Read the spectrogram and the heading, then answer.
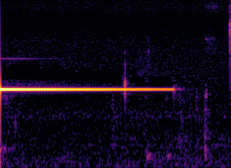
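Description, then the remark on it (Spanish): A phone's text message alert, for a message sent by the owner's son, sounds as a single steady, high electronic beep lasting about a second, clear, then fades into quiet room noise with no one talking. “mi hijo me está mandando mensajes, espérenme.”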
